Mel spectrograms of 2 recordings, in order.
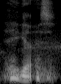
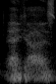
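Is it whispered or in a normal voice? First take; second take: normal; whispered. First: It is said in a normal voice. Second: It is said in a whisper.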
